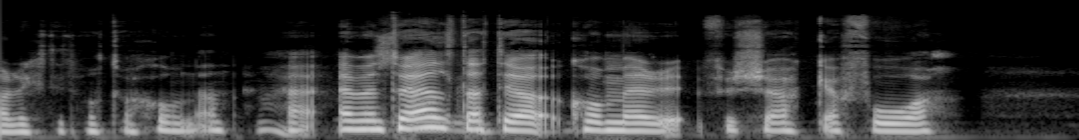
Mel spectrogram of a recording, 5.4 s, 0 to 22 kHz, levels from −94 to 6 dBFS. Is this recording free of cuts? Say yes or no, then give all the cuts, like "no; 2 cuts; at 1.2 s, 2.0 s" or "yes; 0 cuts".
no; 1 cut; at 1.2 s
